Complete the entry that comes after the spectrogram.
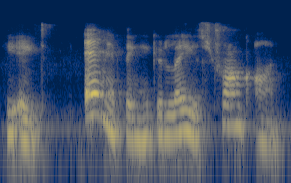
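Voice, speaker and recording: A woman reading a children's story aloud with expressive, dramatic emphasis. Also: fairly low pitch, normal speed, dull audio.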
